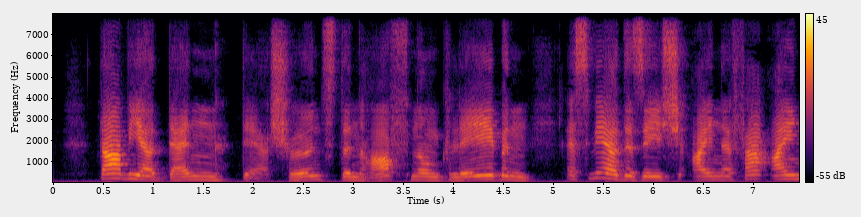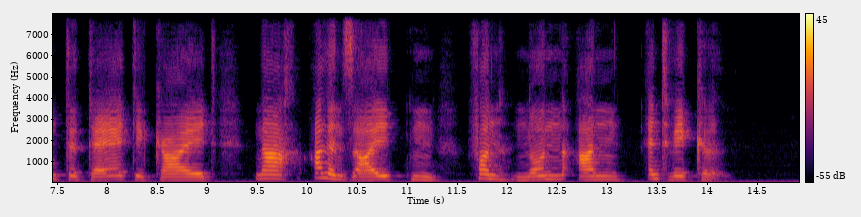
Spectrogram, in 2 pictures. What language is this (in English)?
German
